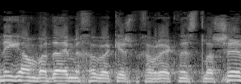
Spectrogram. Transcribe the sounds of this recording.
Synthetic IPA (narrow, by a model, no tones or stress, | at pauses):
niɡamvad̪ajmevakeʃbeχavʁejaknese̥t̪laʃe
